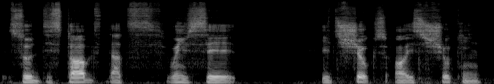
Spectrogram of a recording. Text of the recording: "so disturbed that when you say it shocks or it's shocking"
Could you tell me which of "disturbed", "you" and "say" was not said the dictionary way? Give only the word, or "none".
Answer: none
